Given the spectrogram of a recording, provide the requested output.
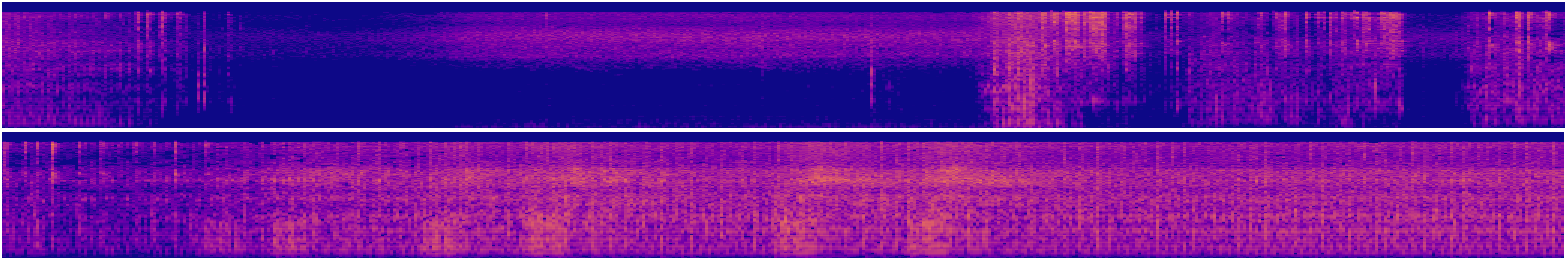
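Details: Old Homelite two-stroke string trimmer that quit and wouldn't restart despite fuel, spark and compression: after priming the bulb and a few pulls it catches and settles into a steady, buzzy run, running properly.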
